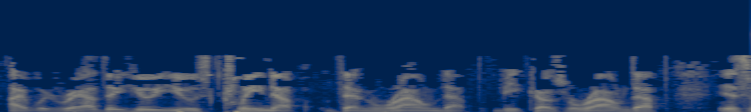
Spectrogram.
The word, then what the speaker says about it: KleenUp: But new shoots coming out of the ground, you can get cleanup. And it's spelled K-L E-E-N-U-P.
